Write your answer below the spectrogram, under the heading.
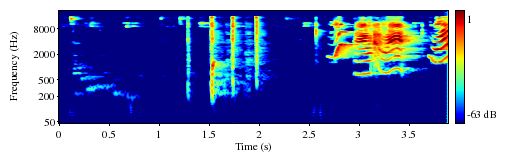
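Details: Pet Indian ringneck parakeet that talks, saying mummy and papa: faint low murmurs and clicks, then a loud sustained run of harsh, voice-like harmonic syllables.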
